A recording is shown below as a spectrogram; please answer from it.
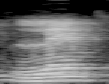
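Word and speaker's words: lamb: क्या लिखा है हमने बी खामोश है यहां पर एल ए एम बी लैम सी एल आई एम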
